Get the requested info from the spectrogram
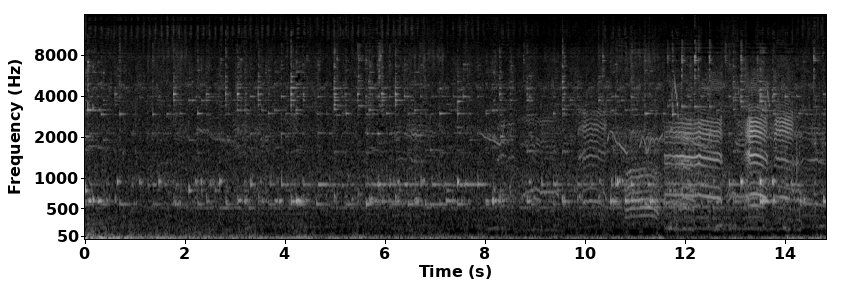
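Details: Sheep herd with constant ringing bells and clanks for the first ten seconds, then several loud, quavering bleats from different animals near the end.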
